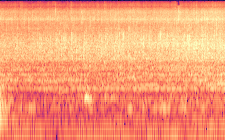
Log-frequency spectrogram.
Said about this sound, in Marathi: वांग्याला शिजायला नाही वेळ लागत बरं का तेलात, म्हणून तर चांगलं फ्राय करायचं तेलात आपण वांग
